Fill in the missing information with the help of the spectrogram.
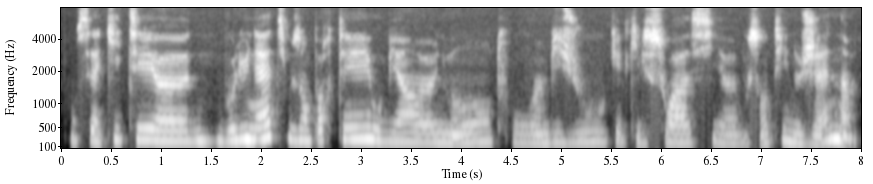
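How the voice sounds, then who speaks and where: A woman yoga teacher guiding a relaxation meditation in a calm, gentle, soothing manner with long pauses. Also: mid-range voice.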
